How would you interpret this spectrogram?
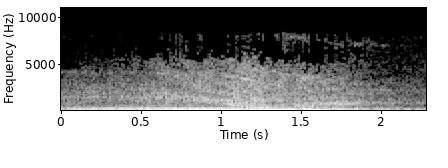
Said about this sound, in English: Excuse me. I can't hear you. There's an airplane.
